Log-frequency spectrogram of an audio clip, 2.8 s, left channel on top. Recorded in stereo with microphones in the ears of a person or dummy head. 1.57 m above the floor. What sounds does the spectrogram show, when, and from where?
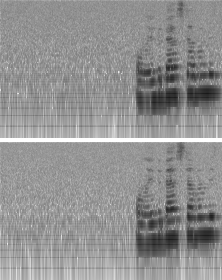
1.7 s a woman speaking: 15° right (ahead or behind), 2 m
